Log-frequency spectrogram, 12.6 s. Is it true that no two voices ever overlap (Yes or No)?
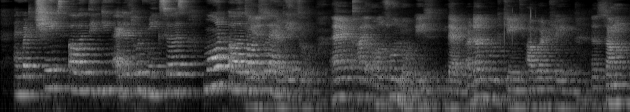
No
